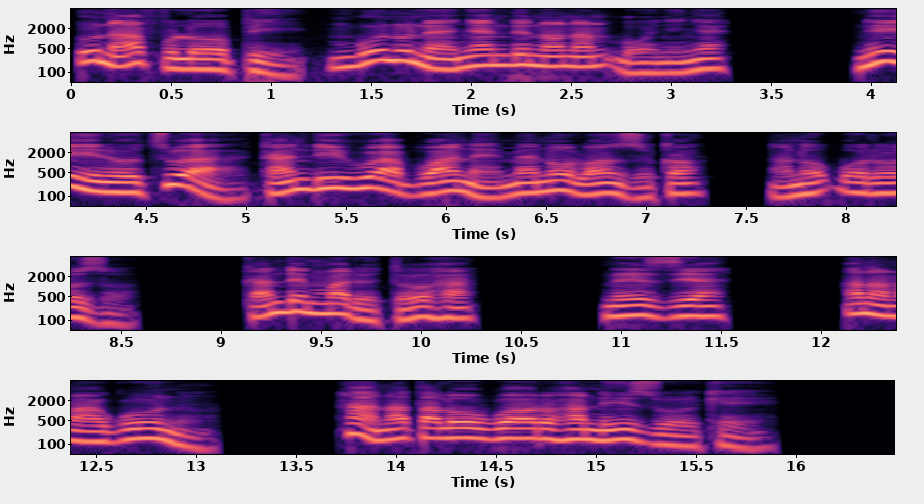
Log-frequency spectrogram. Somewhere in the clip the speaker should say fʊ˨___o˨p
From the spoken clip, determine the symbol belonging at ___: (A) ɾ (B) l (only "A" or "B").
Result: B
